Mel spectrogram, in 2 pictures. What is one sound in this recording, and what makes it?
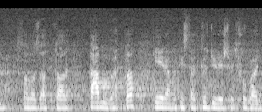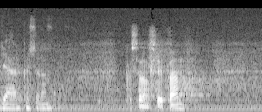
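An elderly woman speaks calmly into a microphone.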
